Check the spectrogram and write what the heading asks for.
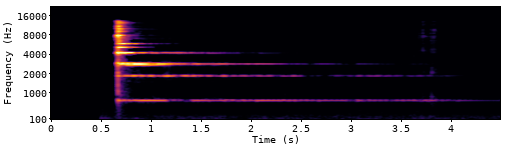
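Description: Subscribe-bell sound effect: a single bell-like ding, struck once well under a second in, ringing with a few clear tones and fading away over about three seconds.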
